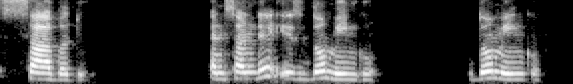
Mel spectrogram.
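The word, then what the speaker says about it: sábado: Sabadu Sabadu. Why Sabadu? Because there's an accent on a on the first R. So we have to take care of the accent. We say Sabadu and Sunday is Domingo.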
